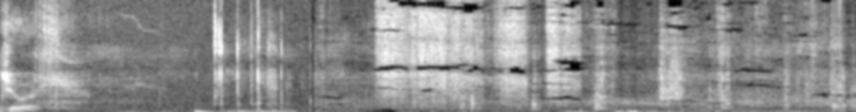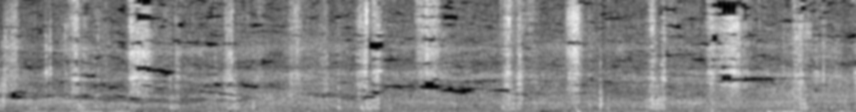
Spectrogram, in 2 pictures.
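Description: Chef's knife cutting jalapeño peppers on a wooden cutting board: irregular knocks and scrapes of the blade against the board.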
